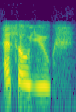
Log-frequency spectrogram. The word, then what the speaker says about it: Soulliere: And Soulliere is one of those names that takes you about 100 times to figure out how to say it the right way. It's Soulliere.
